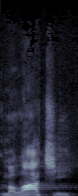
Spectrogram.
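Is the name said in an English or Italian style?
Italian. The name is said with an Italian-sounding pronunciation. The speaker calls it wrong. "this is the only Italian prophet"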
